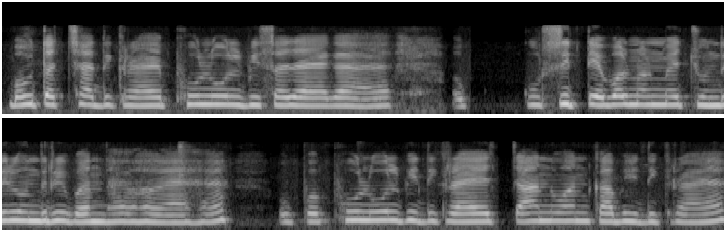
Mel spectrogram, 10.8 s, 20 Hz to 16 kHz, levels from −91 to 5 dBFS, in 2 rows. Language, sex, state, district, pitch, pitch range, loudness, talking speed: Hindi, female, Chhattisgarh, Balrampur, 235 Hz, 225-255 Hz, -25 LUFS, 195 wpm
